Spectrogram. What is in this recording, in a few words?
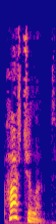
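"postulant", British English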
